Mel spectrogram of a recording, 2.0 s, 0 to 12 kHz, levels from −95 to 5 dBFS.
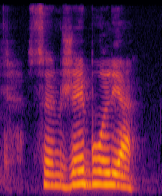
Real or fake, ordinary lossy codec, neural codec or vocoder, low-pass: real; none; none; 10.8 kHz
